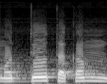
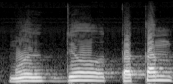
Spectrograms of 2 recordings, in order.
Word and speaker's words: मुद्योतकं: मुद्योतकम दलित है। कई लोग इसे ऐसा भी प्रोनाउंसिएशन करते हैं, इसका मुद्योतकन पढ़ेंगे वो, मुद्योतकन दलित पापतमोविताना। सुना है? मुद्योतकम ना पढ़ करके वो ना पढ़ते हैं।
